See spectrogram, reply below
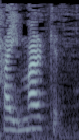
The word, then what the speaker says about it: Haymarket: en la revuelta de Haymarket.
